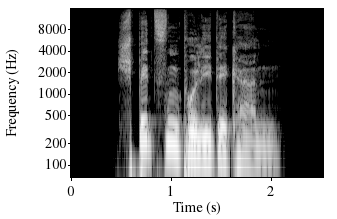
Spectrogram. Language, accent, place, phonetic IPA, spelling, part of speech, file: German, Germany, Berlin, [ˈʃpɪt͡sn̩poˌliːtɪkɐn], Spitzenpolitikern, noun, De-Spitzenpolitikern.ogg
- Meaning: dative plural of Spitzenpolitiker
